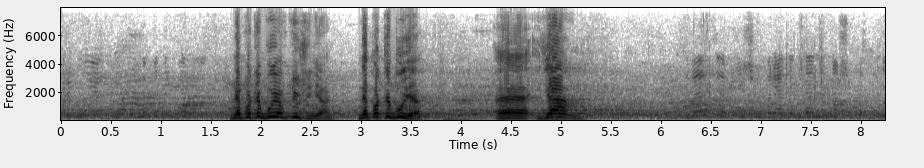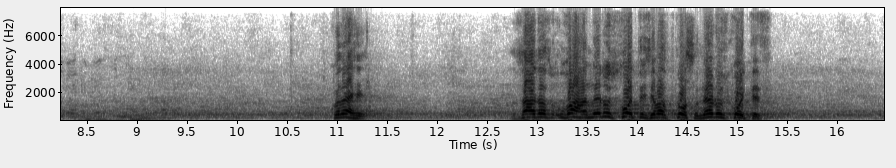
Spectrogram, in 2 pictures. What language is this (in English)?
Ukrainian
